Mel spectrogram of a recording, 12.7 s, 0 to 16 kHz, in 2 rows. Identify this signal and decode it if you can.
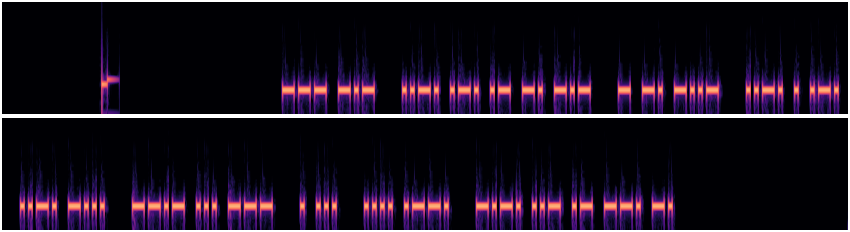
Morse code, heard as a keyed tone, about 37 wpm, 700 Hz. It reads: OK FRANK TNX FER FB QSO ES HP CUAGN
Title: Practice QSO - Exchange 4 - Ending - 40wpm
